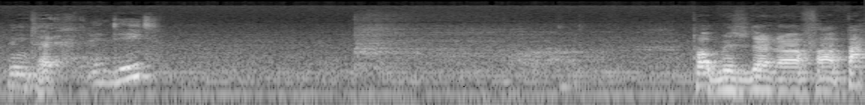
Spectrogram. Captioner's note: sighs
